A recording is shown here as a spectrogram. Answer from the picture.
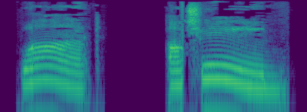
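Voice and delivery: understated storybook astonishment; crying out, mildly. A narrator's reading. Wolf learns the dog is chained, cries out in mild surprise. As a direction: question it with a touch of disbelief. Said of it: "cried the wolf".

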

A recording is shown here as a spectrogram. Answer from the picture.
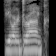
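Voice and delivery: ordinary delivery, nothing marked

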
